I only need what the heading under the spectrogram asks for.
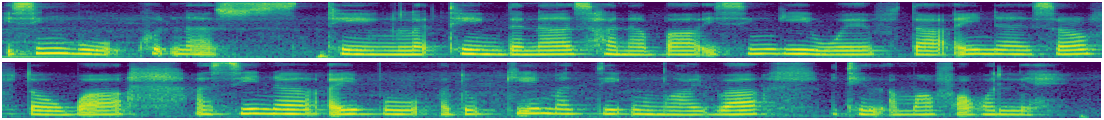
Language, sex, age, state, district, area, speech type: Manipuri, female, 30-45, Manipur, Tengnoupal, urban, spontaneous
